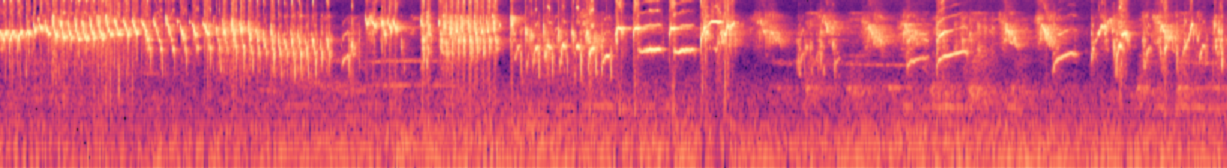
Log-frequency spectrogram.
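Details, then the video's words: Belgian canary, a caged male, singing a loud, fast, varied song of rolling trills, sweeping whistled notes and rapid chirps, mostly high-pitched, continuous throughout with short bursts and slides in the second half. "canto do canario belga"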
